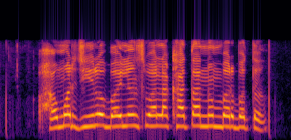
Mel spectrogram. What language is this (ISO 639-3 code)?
mag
